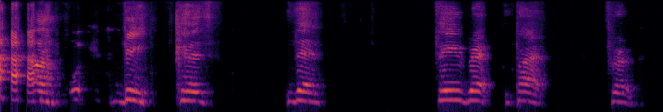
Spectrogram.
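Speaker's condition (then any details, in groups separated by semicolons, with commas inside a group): Cerebral palsy; wheelchair user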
